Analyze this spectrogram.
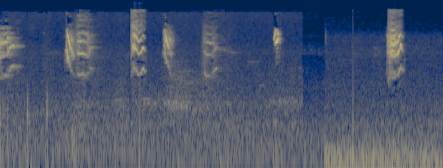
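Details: Female double-collared seedeater calls meant to warm up a male into song: a series of brief, scratchy high chirps, irregularly spaced about half a second to a second apart, with a low hum entering near the end.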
